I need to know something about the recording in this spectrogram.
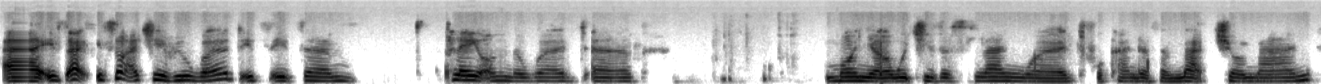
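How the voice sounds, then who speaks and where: Woman, low voice, dull dry audio. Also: steady tone, a little slow, no echo. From Zimbabwe. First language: Shona. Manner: friendly, hesitant, with many fillers. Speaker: personal trainer. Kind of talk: guest self-introduction.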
